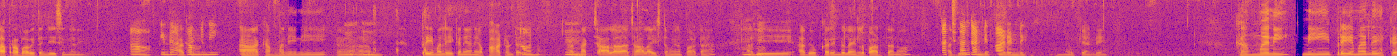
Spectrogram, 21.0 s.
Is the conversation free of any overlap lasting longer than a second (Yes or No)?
Yes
